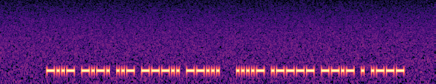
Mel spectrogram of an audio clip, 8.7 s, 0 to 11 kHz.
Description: Morse code, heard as a keyed tone, machine-sent, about 24 wpm, 410 Hz. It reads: XCU87 41QEJ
